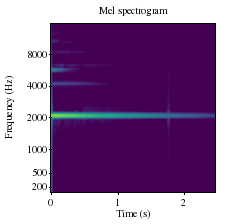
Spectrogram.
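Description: A notification-bell 'ding' sound effect: one bright chime struck once, ringing as a single high tone that fades away over about two seconds.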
